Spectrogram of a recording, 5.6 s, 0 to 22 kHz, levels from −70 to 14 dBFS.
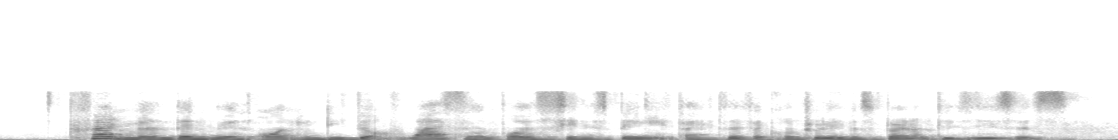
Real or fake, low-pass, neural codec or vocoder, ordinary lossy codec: fake; none; codec, 16 kHz, 2 kbps, FreqCodec, smaller model; none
